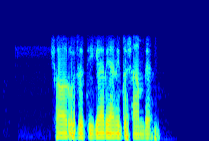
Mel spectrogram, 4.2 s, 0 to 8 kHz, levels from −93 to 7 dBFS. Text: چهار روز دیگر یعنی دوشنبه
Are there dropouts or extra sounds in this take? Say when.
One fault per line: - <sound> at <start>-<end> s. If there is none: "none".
none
